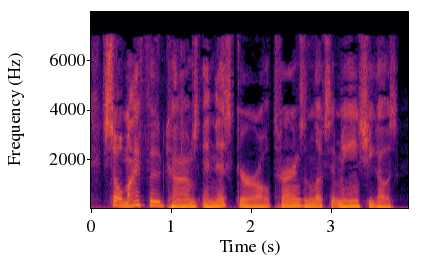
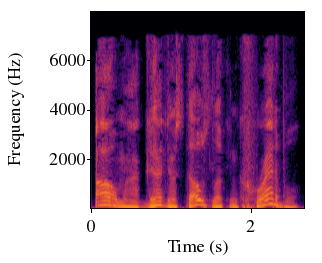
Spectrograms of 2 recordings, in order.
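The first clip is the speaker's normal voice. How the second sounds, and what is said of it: Put-on slight Southern accent. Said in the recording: “Did she have a southern accent? ... She had a little According bit. To that thing you just did.”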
